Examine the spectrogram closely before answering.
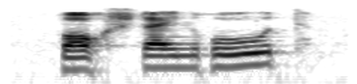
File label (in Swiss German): "bachsteinrot", alsace; vin; brique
